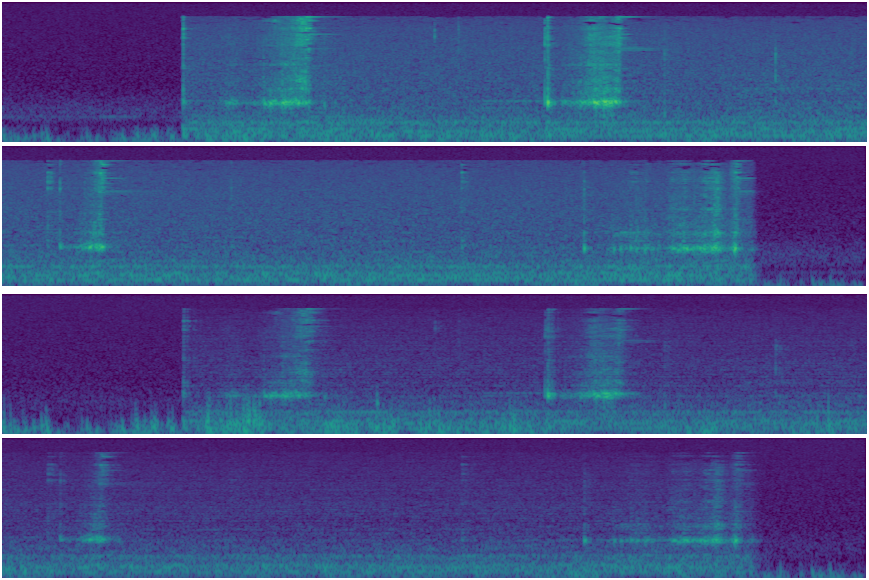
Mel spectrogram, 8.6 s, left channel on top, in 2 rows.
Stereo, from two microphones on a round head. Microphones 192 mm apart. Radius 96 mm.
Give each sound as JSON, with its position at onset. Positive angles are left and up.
{"t": 0.9, "sound": "cutlery clinking", "side_deg": 60, "distance_m": 0.5}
